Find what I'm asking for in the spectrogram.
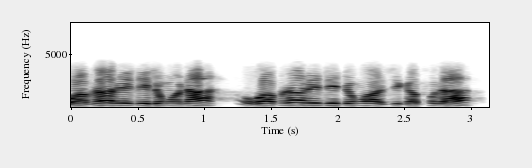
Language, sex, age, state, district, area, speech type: Bodo, male, 60+, Assam, Kokrajhar, rural, conversation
